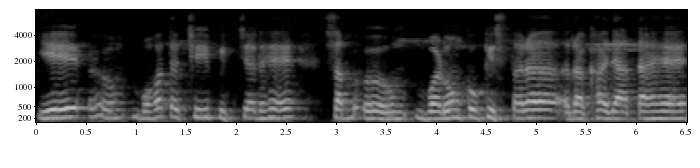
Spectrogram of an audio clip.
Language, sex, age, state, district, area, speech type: Hindi, female, 60+, Madhya Pradesh, Jabalpur, urban, spontaneous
